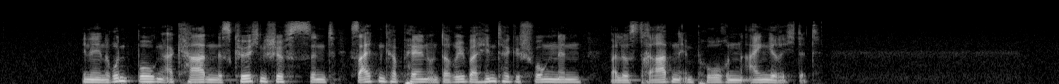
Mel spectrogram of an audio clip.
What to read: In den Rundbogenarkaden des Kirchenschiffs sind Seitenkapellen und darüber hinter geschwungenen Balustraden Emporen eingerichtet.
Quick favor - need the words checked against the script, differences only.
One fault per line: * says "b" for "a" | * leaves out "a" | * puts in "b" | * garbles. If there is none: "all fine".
all fine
